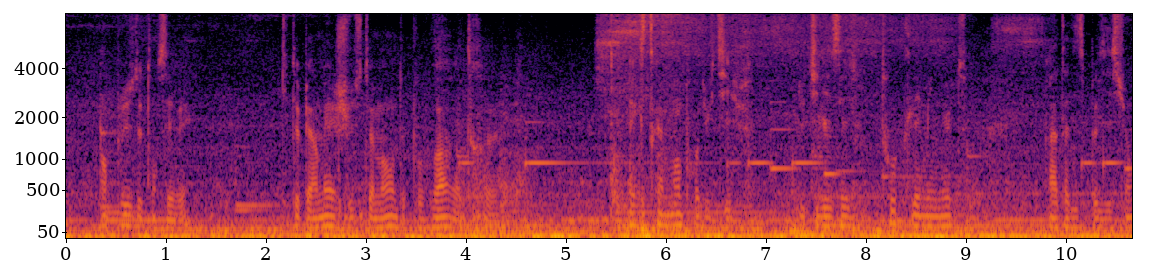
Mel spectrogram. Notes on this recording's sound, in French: Un épisode enregistré dans le RER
